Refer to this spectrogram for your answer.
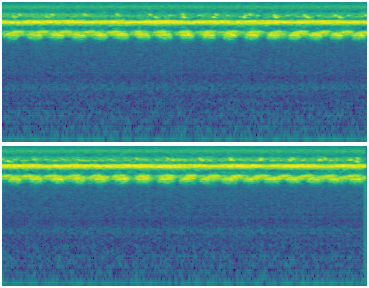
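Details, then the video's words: A dense ring of insect chirping, high and rhythmically pulsing without pause, carries on steadily over a quiet, calm background. "風鈴の音と虫の声 - wind chimes and chirping insects"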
